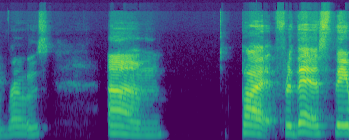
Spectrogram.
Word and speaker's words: Roos: recently learned is pronounced Rose it's spelled r o oos so we all thought it was Roose but it's actually Rose um but for this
